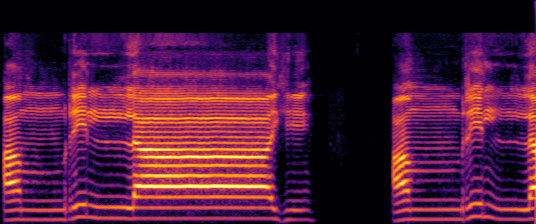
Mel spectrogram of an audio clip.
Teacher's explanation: আর লামের উপরে খা জবর এসছে, আল্লাহ শব্দের লাম মুসাদ্দাদের আগে, আল্লাহ আল্লাহ শব্দের শব্দ লাম মুসাদ্দাদের আগে জের এসেছে, তাই আল্লাহ শব্দের লাম মুসাদ্দাদকে, আল্লাহ শব্দের লামকে বারিক অর্থাৎ লা পড়তে হয়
